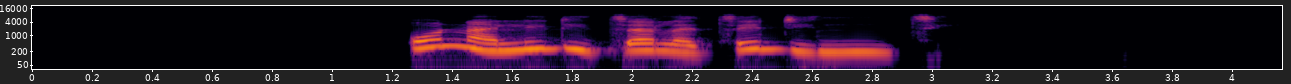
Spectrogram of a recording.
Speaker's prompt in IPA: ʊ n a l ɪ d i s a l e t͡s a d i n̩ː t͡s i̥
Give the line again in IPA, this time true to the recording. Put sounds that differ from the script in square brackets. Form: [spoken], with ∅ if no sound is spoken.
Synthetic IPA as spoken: ʊ n a l ɪ d i [t͡s] a l [a] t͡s [e] d i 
